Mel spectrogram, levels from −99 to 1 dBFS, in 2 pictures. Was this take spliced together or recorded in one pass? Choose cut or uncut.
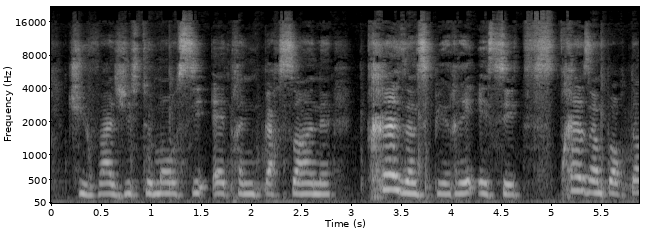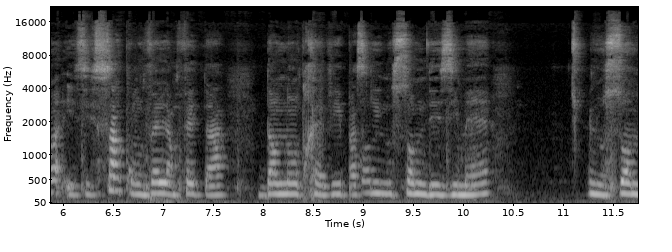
cut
